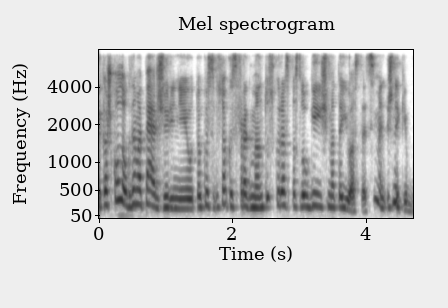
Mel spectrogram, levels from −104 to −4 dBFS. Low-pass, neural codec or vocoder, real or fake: 7.2 kHz; none; real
